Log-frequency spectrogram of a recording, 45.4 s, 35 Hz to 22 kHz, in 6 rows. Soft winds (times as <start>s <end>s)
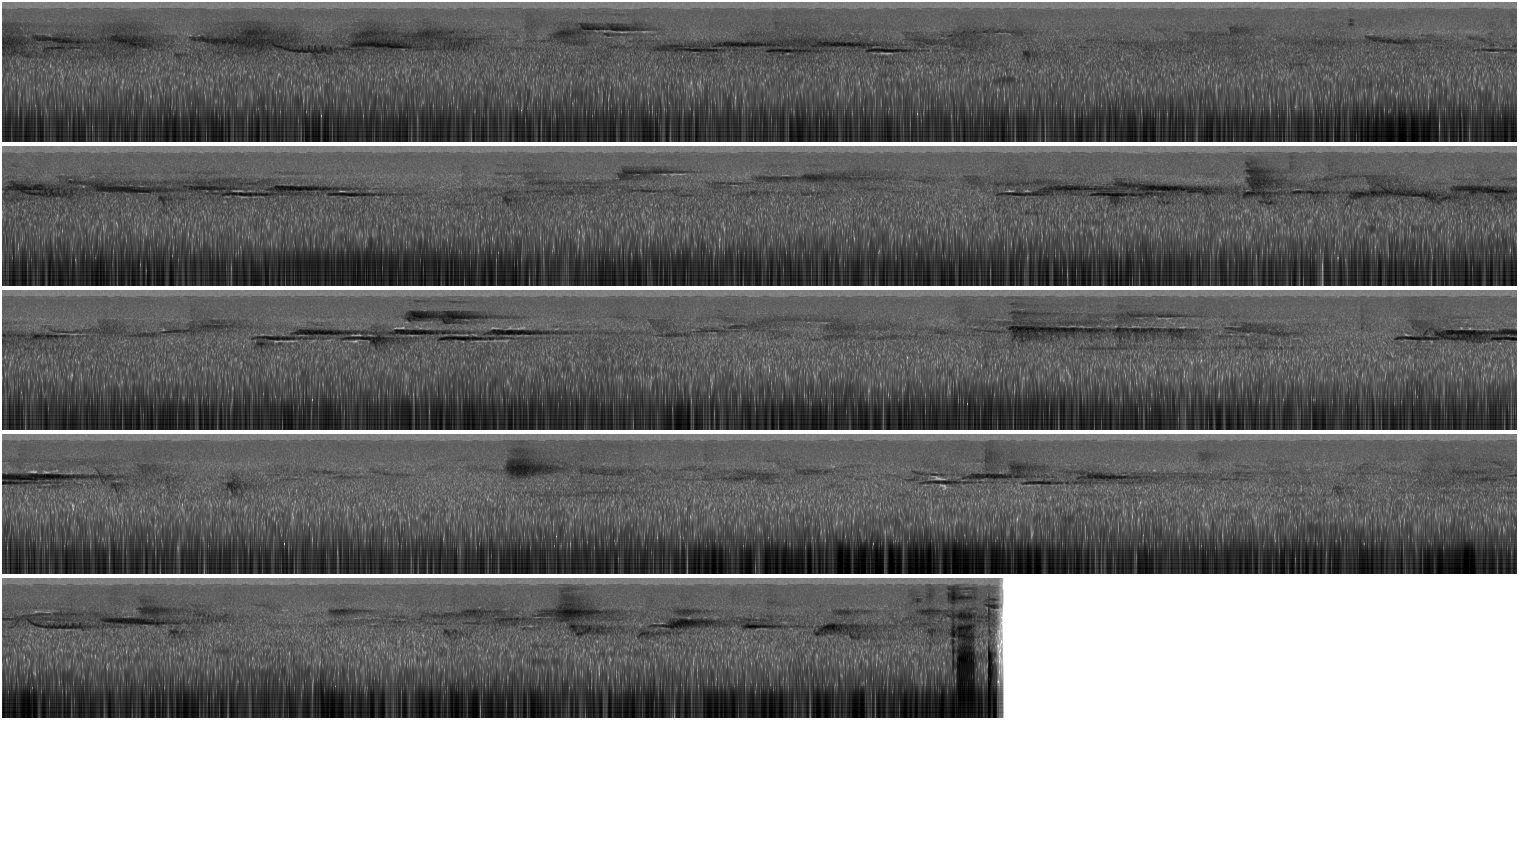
0.0s 35.2s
